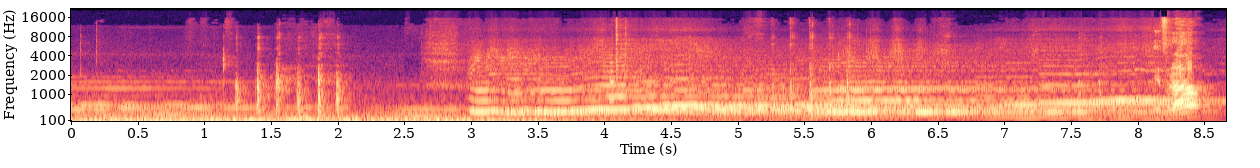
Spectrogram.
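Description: A run of knocks on a door, several sharp raps close together near the start, followed by a sustained tonal musical backdrop in a dramatic household scene.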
